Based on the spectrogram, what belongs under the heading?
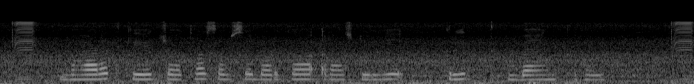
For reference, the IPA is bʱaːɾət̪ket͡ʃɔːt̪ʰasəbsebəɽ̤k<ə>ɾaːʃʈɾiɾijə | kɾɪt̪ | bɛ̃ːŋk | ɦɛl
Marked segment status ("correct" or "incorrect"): incorrect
